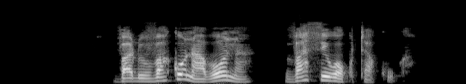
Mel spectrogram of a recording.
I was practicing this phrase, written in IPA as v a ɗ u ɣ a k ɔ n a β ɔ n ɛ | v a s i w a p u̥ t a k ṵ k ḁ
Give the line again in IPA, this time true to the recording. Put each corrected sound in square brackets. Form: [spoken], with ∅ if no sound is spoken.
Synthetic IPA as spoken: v a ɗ u [v] a k ɔ n a β ɔ n [a] | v a s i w a [k] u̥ t a k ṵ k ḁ

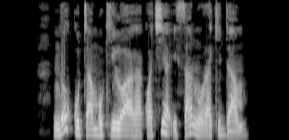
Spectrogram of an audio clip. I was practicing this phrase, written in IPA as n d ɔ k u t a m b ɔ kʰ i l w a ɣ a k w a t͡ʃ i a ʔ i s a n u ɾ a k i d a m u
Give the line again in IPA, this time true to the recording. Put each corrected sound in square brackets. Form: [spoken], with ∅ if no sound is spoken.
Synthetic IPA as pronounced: n d ɔ k u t a m b [u] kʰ i l w a ɣ a k w a t͡ʃ i a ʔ i s a n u ɾ a k i d a m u

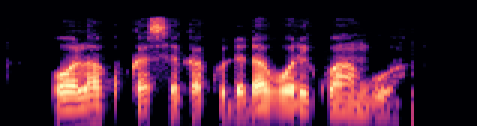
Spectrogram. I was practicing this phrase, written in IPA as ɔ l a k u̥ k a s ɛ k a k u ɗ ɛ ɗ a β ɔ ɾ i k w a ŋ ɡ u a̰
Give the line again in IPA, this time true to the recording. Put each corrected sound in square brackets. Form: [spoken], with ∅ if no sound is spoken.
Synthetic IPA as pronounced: ɔ l a k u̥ k a s ɛ k a k u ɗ ɛ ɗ a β ɔ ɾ i k w a ŋ ɡ u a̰

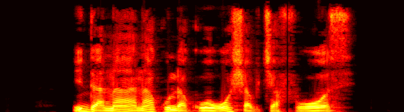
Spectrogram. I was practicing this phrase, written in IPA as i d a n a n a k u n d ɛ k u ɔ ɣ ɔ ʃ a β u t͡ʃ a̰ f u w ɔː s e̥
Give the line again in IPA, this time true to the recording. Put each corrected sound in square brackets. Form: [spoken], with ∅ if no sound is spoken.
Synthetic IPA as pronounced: i d a n a n a k u n d [a] k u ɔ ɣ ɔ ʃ a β u t͡ʃ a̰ f u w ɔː s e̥

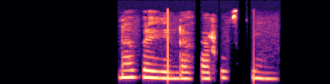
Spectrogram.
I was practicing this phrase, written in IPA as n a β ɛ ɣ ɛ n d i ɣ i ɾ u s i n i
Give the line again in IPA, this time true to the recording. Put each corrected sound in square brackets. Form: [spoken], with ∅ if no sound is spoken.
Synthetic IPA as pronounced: n a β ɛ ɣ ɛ n d [a] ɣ [a] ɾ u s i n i

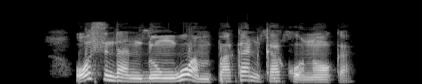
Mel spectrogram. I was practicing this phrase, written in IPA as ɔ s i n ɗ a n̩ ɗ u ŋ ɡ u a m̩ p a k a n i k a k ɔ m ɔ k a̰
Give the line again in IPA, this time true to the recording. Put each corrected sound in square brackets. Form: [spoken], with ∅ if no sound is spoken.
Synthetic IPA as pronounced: ɔ s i n [d] a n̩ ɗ u ŋ ɡ u a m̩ p a k a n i k a k ɔ [n] ɔ k a̰

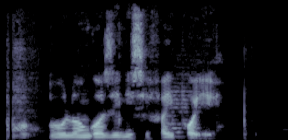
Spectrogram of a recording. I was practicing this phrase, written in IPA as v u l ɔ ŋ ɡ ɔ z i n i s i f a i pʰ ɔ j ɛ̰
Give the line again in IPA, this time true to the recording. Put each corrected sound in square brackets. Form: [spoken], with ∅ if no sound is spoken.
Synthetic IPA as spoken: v u l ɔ ŋ ɡ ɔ z i n i s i f a i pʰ ɔ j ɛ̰

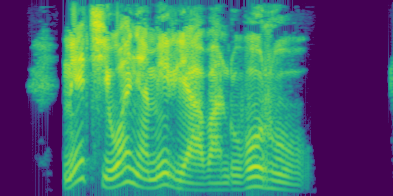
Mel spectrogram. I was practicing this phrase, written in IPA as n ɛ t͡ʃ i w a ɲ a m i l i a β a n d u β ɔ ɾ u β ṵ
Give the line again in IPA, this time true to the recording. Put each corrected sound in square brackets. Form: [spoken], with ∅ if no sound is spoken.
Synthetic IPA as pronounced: n ɛ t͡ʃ i w a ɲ a m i [ɾ] i a β a n d u β ɔ ɾ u β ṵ

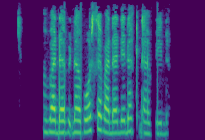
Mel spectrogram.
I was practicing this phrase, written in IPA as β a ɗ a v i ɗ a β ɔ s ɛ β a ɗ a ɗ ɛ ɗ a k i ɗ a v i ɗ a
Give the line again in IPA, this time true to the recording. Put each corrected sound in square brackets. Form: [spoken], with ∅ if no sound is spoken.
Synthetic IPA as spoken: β a ɗ a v i ɗ a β ɔ s ɛ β a ɗ a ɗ ɛ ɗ a k i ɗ a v i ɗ a

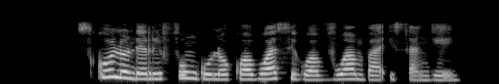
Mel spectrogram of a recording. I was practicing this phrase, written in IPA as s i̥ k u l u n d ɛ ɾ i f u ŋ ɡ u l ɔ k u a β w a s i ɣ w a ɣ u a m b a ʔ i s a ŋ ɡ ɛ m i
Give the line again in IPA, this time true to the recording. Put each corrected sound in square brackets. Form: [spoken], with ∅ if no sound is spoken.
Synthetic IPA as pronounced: s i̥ k u l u n d ɛ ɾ i f u ŋ ɡ u l ɔ k [w] a β w a s i ɣ w a [v] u a m b a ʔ i s a ŋ ɡ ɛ [ɲ] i

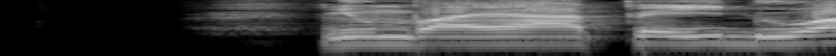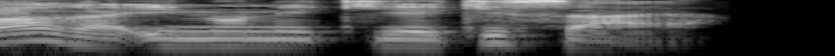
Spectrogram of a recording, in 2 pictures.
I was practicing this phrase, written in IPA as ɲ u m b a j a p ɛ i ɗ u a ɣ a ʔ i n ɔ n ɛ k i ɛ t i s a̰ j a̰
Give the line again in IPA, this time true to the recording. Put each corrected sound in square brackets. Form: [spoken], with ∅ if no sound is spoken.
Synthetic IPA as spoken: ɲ u m b a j a p ɛ i ɗ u a ɣ a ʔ i n ɔ n ɛ k i ɛ [k] i s a̰ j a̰

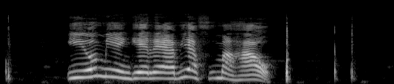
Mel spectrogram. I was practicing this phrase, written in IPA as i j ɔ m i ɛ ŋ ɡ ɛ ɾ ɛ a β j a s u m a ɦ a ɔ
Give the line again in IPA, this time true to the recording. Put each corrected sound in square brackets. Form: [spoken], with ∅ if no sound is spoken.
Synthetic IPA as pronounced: i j ɔ m i ɛ ŋ ɡ ɛ ɾ ɛ a β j a [f] u m a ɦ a ɔ

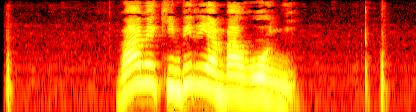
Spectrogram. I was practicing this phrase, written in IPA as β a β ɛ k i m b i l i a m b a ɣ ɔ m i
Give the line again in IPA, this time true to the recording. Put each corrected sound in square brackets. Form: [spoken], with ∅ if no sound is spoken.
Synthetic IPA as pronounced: β a β ɛ k i m b i [ɾ] i a m b a ɣ ɔ [ɲ] i

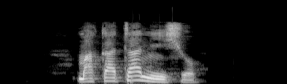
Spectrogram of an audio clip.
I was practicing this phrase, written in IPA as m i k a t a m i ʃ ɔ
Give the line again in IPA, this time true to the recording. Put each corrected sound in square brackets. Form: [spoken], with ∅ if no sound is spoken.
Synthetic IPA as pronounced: m [a] k a t a [n] i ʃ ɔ

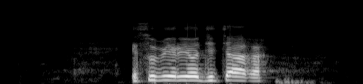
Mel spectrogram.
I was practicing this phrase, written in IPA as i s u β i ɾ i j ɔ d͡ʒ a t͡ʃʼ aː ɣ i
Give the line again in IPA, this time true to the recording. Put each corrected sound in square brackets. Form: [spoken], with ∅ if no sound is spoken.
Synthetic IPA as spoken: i s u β i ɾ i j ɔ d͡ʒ [i] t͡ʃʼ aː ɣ [a]

